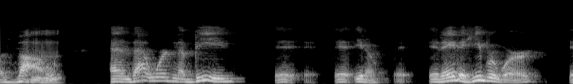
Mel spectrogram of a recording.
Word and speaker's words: Nabidh: Okay, we might pronounce that as Nabidh, but there's an Arabic word Nabidh, which is a DH, if you will, a vowel, Mm-hmm. and that word Nabidh, it ain't a Hebrew word.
